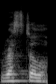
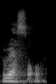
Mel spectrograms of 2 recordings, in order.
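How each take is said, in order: First: A t sound is pronounced in the middle. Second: No t sound is pronounced in the middle. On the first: The speaker calls it wrong. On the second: The speaker calls it right.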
